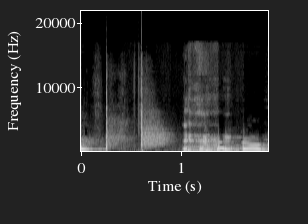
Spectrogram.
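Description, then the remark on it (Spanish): Two sharp hand claps ring out a moment apart, each with a short, bright decay, and then a person starts talking. “te la voy a aplaudir, tú.”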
